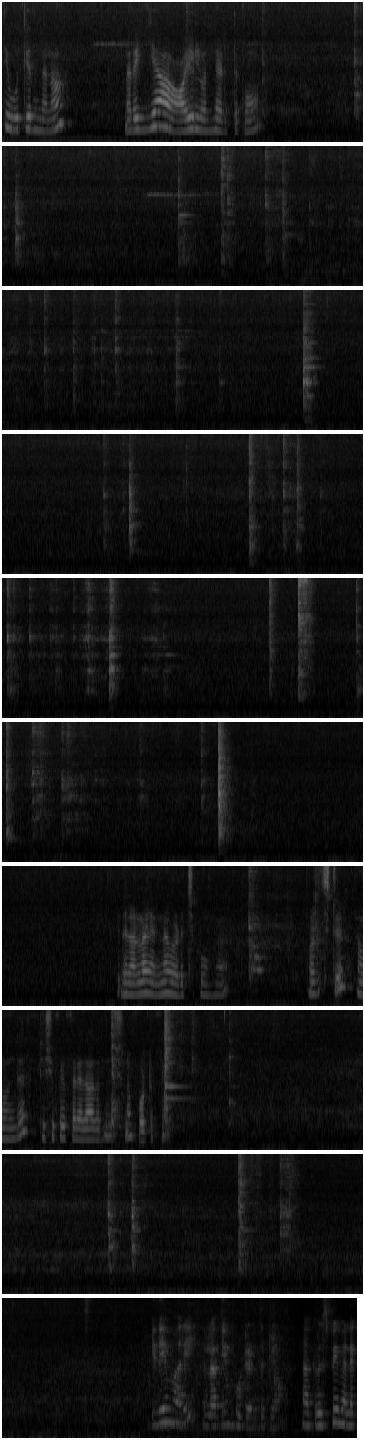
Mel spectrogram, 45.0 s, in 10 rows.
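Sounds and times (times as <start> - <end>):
okra sizzling in hot oil: 0.0 - 42.4
skimmer knocking and scraping pan: 21.4 - 23.9, 30.1 - 31.2, 39.0 - 39.9.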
